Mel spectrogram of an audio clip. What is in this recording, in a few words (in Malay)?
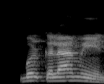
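"berkelamin", Malay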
